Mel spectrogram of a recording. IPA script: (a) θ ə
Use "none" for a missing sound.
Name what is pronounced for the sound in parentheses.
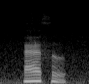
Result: æ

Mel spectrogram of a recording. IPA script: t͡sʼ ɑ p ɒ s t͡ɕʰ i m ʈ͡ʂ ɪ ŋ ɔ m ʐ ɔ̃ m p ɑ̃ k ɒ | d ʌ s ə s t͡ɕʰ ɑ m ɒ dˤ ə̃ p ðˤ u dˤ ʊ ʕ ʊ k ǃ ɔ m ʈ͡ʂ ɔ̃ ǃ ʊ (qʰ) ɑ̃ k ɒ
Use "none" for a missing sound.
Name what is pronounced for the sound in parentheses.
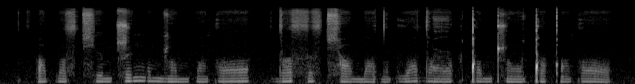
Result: qʼ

